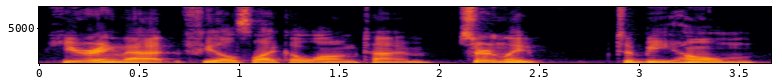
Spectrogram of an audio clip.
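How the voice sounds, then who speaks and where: Middle-aged man, American accent, casual interview guest, hesitant phrasing, wry delivery, mid-pitched voice. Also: normal speed, creaky. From California, United States. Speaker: interview guest, musician and performer.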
